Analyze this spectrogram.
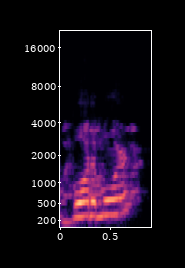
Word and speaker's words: Baltimore: You from Baltimore? Let me say it right. Baltimore. That's what they say, two and do.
